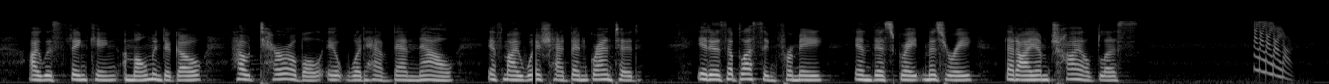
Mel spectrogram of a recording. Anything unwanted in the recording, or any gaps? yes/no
yes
